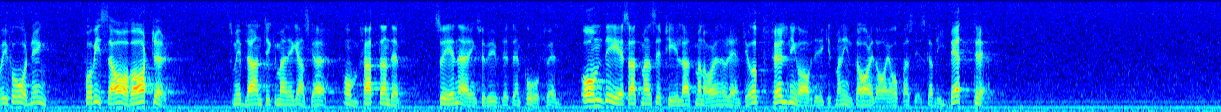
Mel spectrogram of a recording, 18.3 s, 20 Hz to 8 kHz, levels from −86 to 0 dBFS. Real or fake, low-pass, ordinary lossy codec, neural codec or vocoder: real; none; none; none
